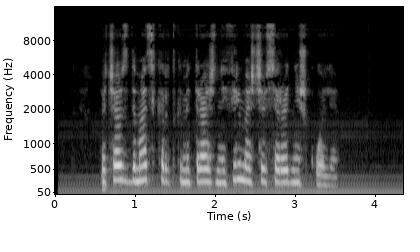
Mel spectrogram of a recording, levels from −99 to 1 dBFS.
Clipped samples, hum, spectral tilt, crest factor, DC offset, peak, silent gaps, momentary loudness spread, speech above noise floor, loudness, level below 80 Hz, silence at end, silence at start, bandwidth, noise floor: under 0.1%; 50 Hz at -45 dBFS; -5 dB/octave; 18 dB; under 0.1%; -10 dBFS; none; 12 LU; 28 dB; -27 LUFS; -50 dBFS; 0.4 s; 0.6 s; 11.5 kHz; -54 dBFS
